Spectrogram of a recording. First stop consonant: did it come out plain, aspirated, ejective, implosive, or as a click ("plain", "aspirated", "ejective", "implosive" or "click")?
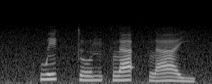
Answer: aspirated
